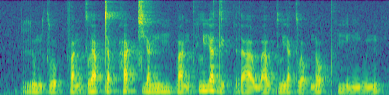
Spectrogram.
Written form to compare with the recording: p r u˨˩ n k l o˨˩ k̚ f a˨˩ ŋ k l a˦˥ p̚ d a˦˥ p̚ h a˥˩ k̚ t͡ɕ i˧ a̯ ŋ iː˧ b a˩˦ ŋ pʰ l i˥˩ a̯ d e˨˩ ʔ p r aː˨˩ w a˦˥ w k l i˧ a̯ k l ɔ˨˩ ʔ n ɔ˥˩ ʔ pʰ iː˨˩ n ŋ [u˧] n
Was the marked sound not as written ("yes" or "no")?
yes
